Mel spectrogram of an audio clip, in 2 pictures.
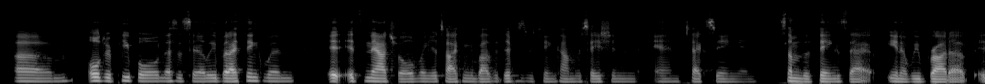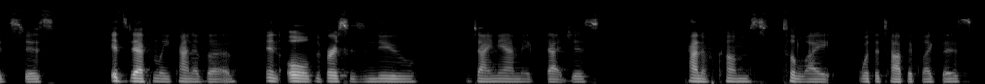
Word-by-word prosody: um, 145 +2 -1 0.2
older 165 -2 +6
people 155 -3 0
necessarily, 145 -1 -2
but 145 0 +6
I 140 - +9
think 165 +2 0
when 145 -1 -5 0.3
it 435 -2 +8
it's - - 0
natural 140 -3 +4
when 135 0 -6
you're 135 - -4
talking 135 +1 -1
about 130 -1 -2
the 140 - -12
difference 140 +1 -6
between 135 -1 -12
conversation 130 0 -7 0.2
and 130 0 -12
texting 130 -1 -6
and 125 0 -25 0.2
some 155 -2 +2
of 140 - 0
the 130 - -1
things 135 0 0
that, 125 0 -2
you 145 - 0
know, 130 - 0
we 130 +1 -2
brought 125 -1 +5
up, 60 - 0
it's - - -6
just 125 - -4 0.5
it's 145 -4 +4
definitely 140 -3 +6
kind 135 0 -2
of 125 +1 -11
a 125 +1 -5 0.3
an 150 -3 +1
old 140 -1 +6
versus 135 -3 +4
new 130 -1 -3 0.6
dynamic 130 -2 -4
that 125 -3 -3
just 125 0 -4 0.9
kind 140 -2 +5
of 120 - -12
comes 135 -2 -4
to 150 - 0
light 125 -3 -4 0.3
with 135 0 -5
a - - -3
topic 125 -2 -1
like 125 0 -7
this. 130 0 -5
135 Hz, 170 wpm, -32 LUFS, 130-145 Hz, 0.9 s, I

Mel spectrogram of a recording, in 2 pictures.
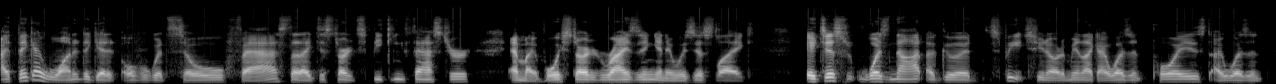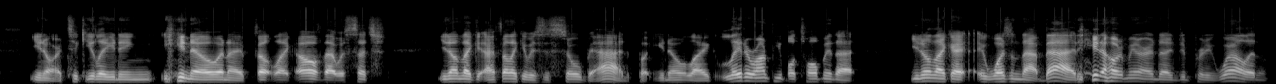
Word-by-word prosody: I 115 - +1
think 165 +8 -2
I 200 - +4
wanted 115 - -1
to 125 - -2
get - - +1
it - - -8
over 100 +1 -5
with 105 +1 -5
so 105 +2 -3
fast 100 +11 -1
that - - +3
I 95 - +3
just 110 +2 -8
started 105 -4 0
speaking 120 +1 -8
faster, 120 +1 -2 0.4
and - - +5
my - - +2
voice 110 +1 +1
started 115 -1 +5
rising, 115 +1 +4
and 100 -2 -1
it - - -1
was 90 +1 -4
just 100 -1 -5
like, 90 -3 -1 0.5
it 135 -2 +7
just 165 -6 +5
was 140 -4 +2
not 125 +1 0
a 115 - -2
good 105 0 -3
speech. 325 - -7
You 115 - -5
know 100 - -1
what 95 - 0
I 100 - -5
mean? 105 +1 -5
Like, 100 -1 -1
I 95 - 0
wasn't 105 0 -3
poised, 125 0 -2
I - - -2
wasn't 95 -2 -3 0.4
you - - -3
know, - - +1
articulating, 115 -2 -2
you 170 - +4
know? 115 -4 +6
And 115 - +4
I 95 -1 0
felt - - +3
like - - -1
oh, 130 -1 +4
that 105 - +4
was 100 - -4
such - - -5 0.5
You 125 - -4
know, 135 0 +5
like 130 -2 +2
I 110 - +1
felt 140 - +1
like 130 -1 -1
it - - -4
was 105 -2 -6
just 110 -2 -11
so 120 0 -2
bad. - - -1
But - - -7
you 100 - -12
know 105 0 -4
like 95 -3 -2
later 165 +1 +1
on, 160 -1 +1
people 150 -3 -6
told 135 0 -3
me 135 - -5
that, 100 -5 -1 0.5
you 135 - -4
know, 155 +1 +3
like 140 -2 +3
I 295 -1 +6
it 130 - -4
wasn't 135 -2 0
that - - +1
bad - - +4
you 225 - +8
know 180 - +5
what 165 -1 +4
I - - -12
mean? 150 0 -8
Right, 125 -3 -5
that 115 - -3
I 110 - -7
did 115 +2 -18
pretty 105 -2 -12
well 155 +5 -2
and 110 -2 -5
115 Hz, 235 wpm, -23 LUFS, 105-130 Hz, 0.5 s, you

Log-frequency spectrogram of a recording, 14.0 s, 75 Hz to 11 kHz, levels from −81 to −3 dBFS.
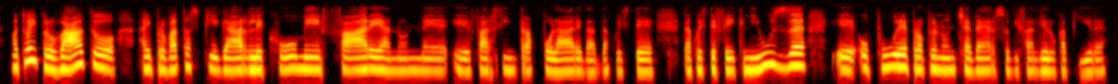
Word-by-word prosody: Ma 205 - +2
tu 275 - -5
hai 310 0 +7
provato 195 0 +5 0.3
hai 190 0 -3
provato 185 +3 0
a - - +1
spiegarle 180 -2 +1
come 190 0 -1
fare 185 +1 +3
a 175 - -1
non 175 +1 -8
e 170 0 -6
ehm, 175 -4 -5
farsi 175 +1 -4
intrappolare, 170 -1 -2
da 155 -1 -5
da 165 +1 -8
queste 165 -1 -5 0.3
da 170 - -4
queste 180 +1 -3
fake 170 0 -5
news 205 +4 -2
ehm, 225 -5 +3
oppure 205 +3 +2
proprio 190 0 -1
non 180 -1 -4
c'è 180 -1 -2
verso 175 0 -4
di 170 0 -11
farglielo 170 0 -5
capire? 160 0 -8
180 Hz, 135 wpm, -23 LUFS, 170-190 Hz, 0.3 s, hai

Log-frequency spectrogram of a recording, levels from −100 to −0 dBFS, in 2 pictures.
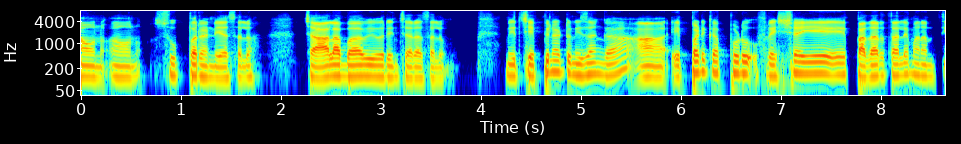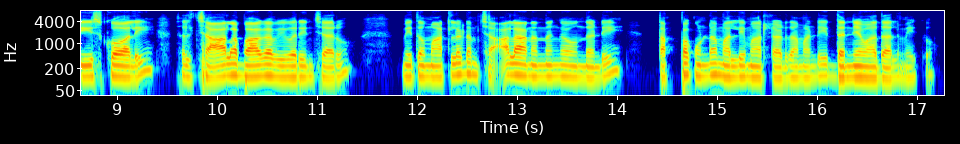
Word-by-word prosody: అవును. 120 -2 0
అవును. 120 +1 -4 0.2
సూపరండి 130 -4 0
అసలు. 120 +1 -4 0.6
చాలా 120 +4 +8
బా 125 - +6
వివరించారసలు. 115 -3 -1 0.7
మీరు 130 - -2
చెప్పినట్టు 165 +4 +1
నిజంగా 145 0 -1 0.3
ఆహ్, 120 -1 +3 0.2
ఎప్పటికప్పుడు 160 +1 +1 0.2
ఫ్రెష్ 130 -3 -1
అయ్యే 155 0 +5 0.4
పదార్థాలే 135 +3 +3
మనం 130 -2 -3 0.2
తీసుకోవాలి. 125 0 +1 0.3
అసలు 125 -2 -8
చాలా 125 +4 +5
బాగా 130 +2 +4
వివరించారు. 120 0 -3 0.6
మీతో 125 +1 -3
మాట్లాడడం 140 +4 -3
చాలా 140 0 +1
ఆనందంగా 125 0 -5
ఉందండి. 115 +5 -6 0.5
తప్పకుండా 130 +3 -3
మళ్ళీ 125 +1 -3
మాట్లాడదామండి. 115 +2 -5 0.2
ధన్యవాదాలు 115 -1 -1
మీకు. 115 - -16
125 Hz, 110 wpm, -25 LUFS, 120-135 Hz, 0.7 s, చాలా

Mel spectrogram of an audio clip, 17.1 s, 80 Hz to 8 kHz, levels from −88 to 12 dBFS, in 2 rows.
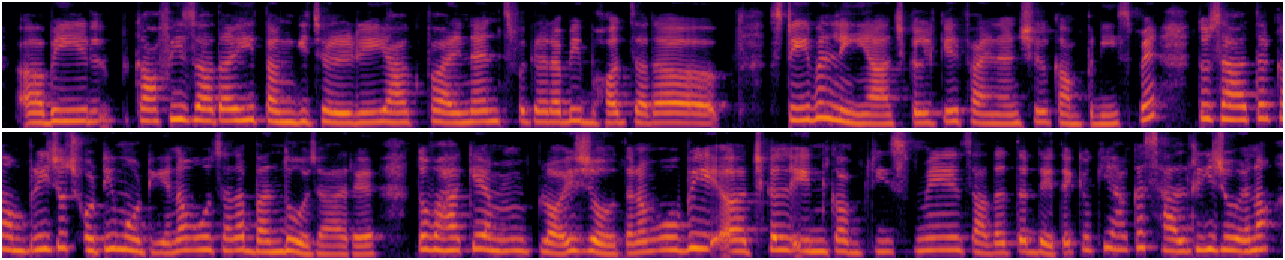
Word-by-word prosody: अभी 250 +4 +1
ल 245 0 -6 0.2
काफ़ी 260 +3 +3
ज़्यादा 270 -2 +2
ही 265 +2 +4
तंगी 235 -1 +2
चल 245 +3 -1
रही 220 0 +2
है 230 - 0
या 230 -2 +1
फाइनेंस 240 +1 0
वगैरह 235 -1 0
भी 255 +3 -1
बहुत 220 0 -2
ज़्यादा 220 0 0 0.3
अ, - - -2 0.4
स्टेबल 285 +4 +2
नहीं 240 -8 +2
है 205 - -1
आजकल 200 +2 -2
के 245 +1 0
फाइनेंशियल 215 +1 -2
कंपनीज़ 200 0 -5
में। 310 - +4 0.3
तो 320 - +3
ज़्यादातर 300 0 +2
कंपनीज़ 295 0 +1
जो 340 - +2
छोटी-मोटी 280 -6 +1
हैं 220 - -2
ना 265 - +1
वो 285 +1 0
ज़्यादा 275 +1 -2
बंद 245 -1 +1
हो 235 -6 +4
जा 195 -1 -5
रहे 190 0 -1
हैं। 195 - -1 0.3
तो 300 - +2
वहाँ 280 -1 +3
के 315 - 0
एम्प्लॉइज़ 255 -4 +1
जो 250 -3 +5
होते 200 +1 -4
हैं 230 - -1
ना 245 - -3
वो 285 +1 +1
भी 320 +3 +4 0.2
आजकल 255 +3 +1
इन 250 0 +2
कंपनीज़ 240 0 -4
में 280 +1 -1
ज़्यादातर 220 0 -3
देते 220 -2 -1
हैं 220 - -5
क्योंकि 285 +5 -6
यहाँ 300 -2 -3
का 340 - -2
सैलरी 285 -3 0
जो 285 -1 +3
है 255 - +2
ना, 290 - +3
250 Hz, 220 wpm, -22 LUFS, 225-280 Hz, 0.4 s, जो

